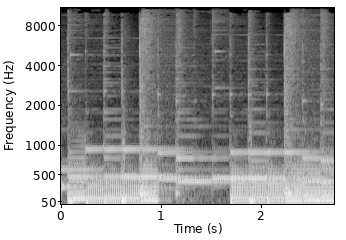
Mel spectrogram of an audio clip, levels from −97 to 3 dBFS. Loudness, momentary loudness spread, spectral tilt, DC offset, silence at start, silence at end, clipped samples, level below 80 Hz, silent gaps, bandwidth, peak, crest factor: -12 LUFS; 8 LU; -7 dB/octave; under 0.1%; 0 s; 0 s; under 0.1%; -16 dBFS; none; 11 kHz; 0 dBFS; 10 dB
